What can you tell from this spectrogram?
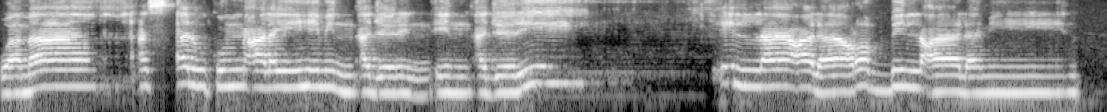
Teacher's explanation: كلمة أجري يقرأ شعبة بالإسكان مع مراعاة المد المنفصل فيقرأ وما أسألكم عليه من أجر إن أجري إلا على رب العالمين.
